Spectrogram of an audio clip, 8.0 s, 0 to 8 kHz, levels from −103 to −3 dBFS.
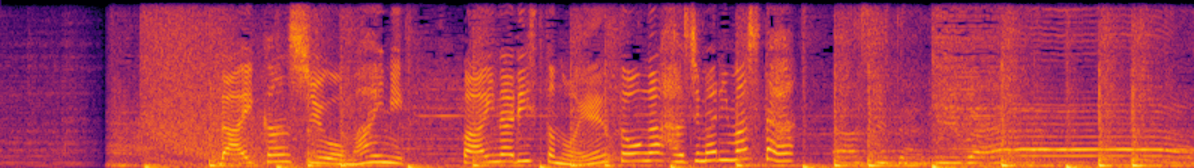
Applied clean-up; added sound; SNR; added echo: none; none; none; none.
